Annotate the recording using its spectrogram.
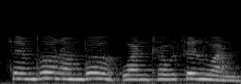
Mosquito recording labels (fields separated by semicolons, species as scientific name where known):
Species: no mosquito; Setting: cup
